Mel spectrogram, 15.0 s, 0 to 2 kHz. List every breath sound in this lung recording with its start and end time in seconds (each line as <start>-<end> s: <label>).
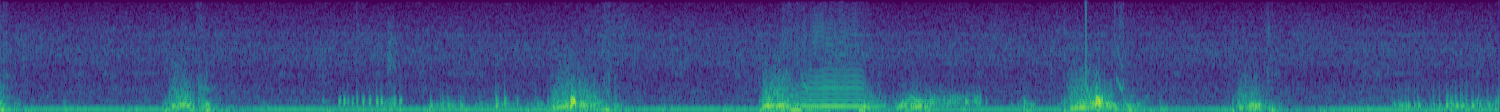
1.57-2.20 s: inhalation
5.41-6.31 s: inhalation
5.41-6.31 s: wheeze
7.59-8.87 s: inhalation
7.98-8.87 s: wheeze
8.96-9.92 s: exhalation
8.96-9.92 s: crackles
10.54-11.53 s: inhalation
12.33-12.88 s: inhalation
